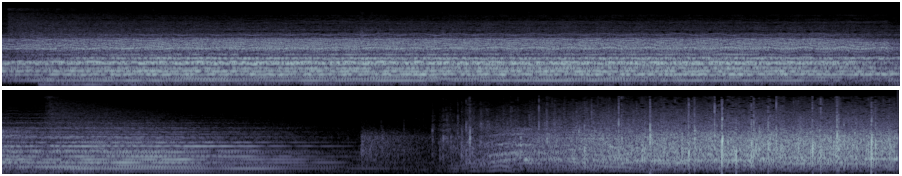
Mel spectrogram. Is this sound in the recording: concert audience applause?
yes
